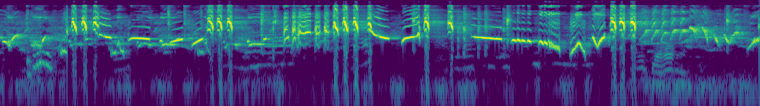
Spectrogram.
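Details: Caged long-tailed Medan shama, winner of many contests, singing dense bursts of sharp clicks mixed with clear downslurred and upswept whistles in quick, irregular succession.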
